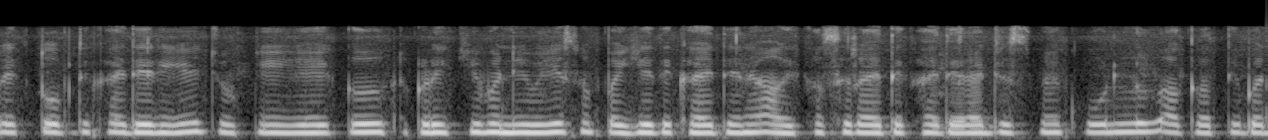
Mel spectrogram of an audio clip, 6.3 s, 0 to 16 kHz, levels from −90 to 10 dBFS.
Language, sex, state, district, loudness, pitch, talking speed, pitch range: Hindi, female, Maharashtra, Pune, -14 LUFS, 210 Hz, 300 wpm, 205-215 Hz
